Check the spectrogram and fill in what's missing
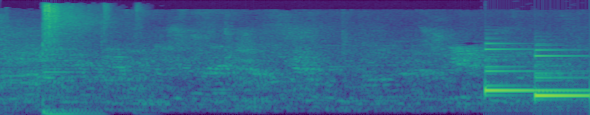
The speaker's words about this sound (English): Oh, there's the doorbell. Can somebody get that?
